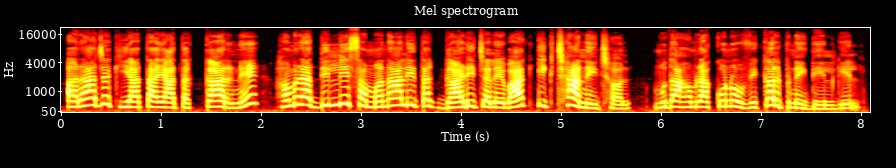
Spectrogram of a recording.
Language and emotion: Maithili, disgusted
